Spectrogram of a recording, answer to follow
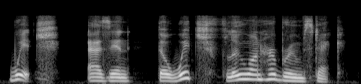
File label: witch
